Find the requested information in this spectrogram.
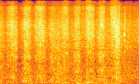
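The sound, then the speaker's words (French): A hand saw cuts through hanging cacao tree branches. Many quick, even back-and-forth strokes give a raspy, hissing rhythm at steady volume, with no voices. “Les branches pendantes, c'est les branches qui viennent s'entremêler ici, qui viennent toucher l'autre côté. Donc ça, c'est pas bon. Il faudrait qu'on puisse arranger ça. Donnez-moi la scie.”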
